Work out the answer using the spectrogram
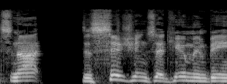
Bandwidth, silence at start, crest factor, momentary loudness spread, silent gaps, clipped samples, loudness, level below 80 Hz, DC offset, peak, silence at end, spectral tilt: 14 kHz; 0 s; 14 dB; 6 LU; 0.56-0.73 s; under 0.1%; -18 LUFS; -56 dBFS; under 0.1%; -4 dBFS; 0 s; -3.5 dB/octave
